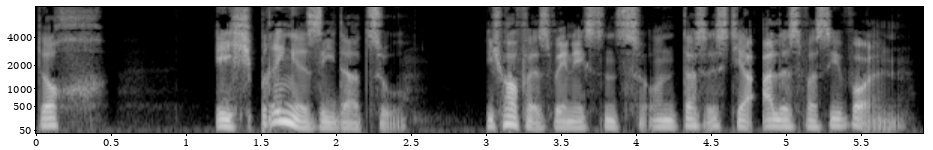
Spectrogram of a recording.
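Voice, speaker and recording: A man voicing a shrewd innkeeper who speaks calmly, dryly and unhurriedly. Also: fairly low pitch, dry recording. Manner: calm, dry, unhurried. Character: calm shrewd older male innkeeper.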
